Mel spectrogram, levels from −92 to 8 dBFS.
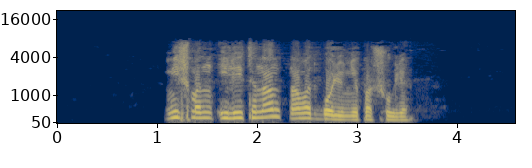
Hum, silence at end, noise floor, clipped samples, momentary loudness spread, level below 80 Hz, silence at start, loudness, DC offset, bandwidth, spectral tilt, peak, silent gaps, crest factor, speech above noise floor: none; 1.05 s; -85 dBFS; under 0.1%; 5 LU; -54 dBFS; 1.1 s; -14 LUFS; under 0.1%; 7.6 kHz; -6 dB/octave; 0 dBFS; none; 14 dB; 72 dB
